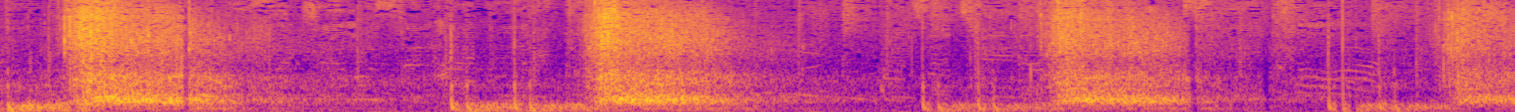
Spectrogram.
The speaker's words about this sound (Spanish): Croacia casi primera seguro, los islandeses, el grito vikingo del Mundial, se meten si ganan por lo mismo que ganara Argentina.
